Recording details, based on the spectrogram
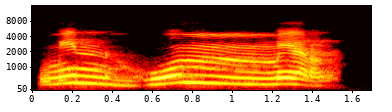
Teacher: Tetap tunaikan sifatul huruf nunnya yang ada tawassut atau bain ya. Tidak terlalu ditekan, tidak terlalu dilepas ya. Di tengah-tengah.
